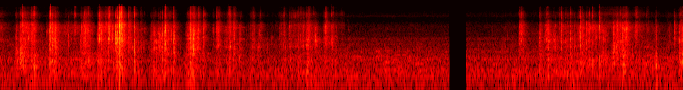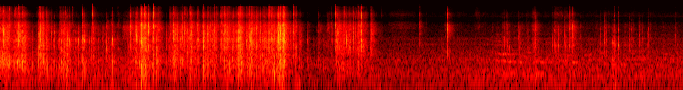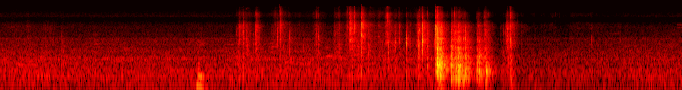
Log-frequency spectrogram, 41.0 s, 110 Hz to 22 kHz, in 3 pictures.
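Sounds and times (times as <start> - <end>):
packaging crinkling: 0.0 - 6.9, 10.4 - 21.3, 23.5 - 26.9, 32.0 - 37.8.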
